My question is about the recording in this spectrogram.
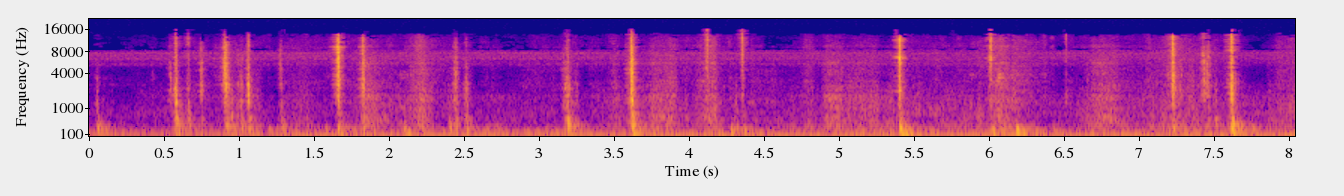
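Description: Irregular sharp metallic clicks and taps of a 10 mm socket and ratchet being fitted by feel onto the hidden nut behind a Nissan Maxima's accelerator pedal, over a steady low hum.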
